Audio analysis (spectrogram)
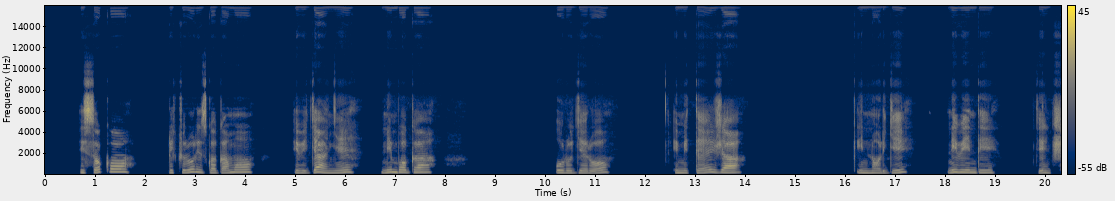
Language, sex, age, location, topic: Kinyarwanda, female, 25-35, Musanze, finance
